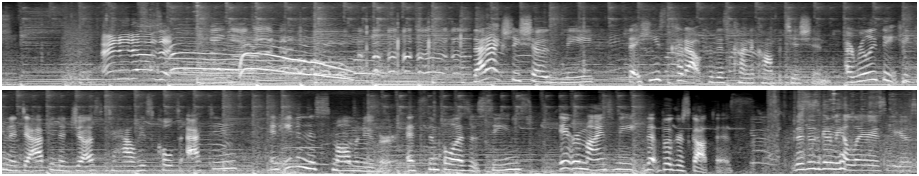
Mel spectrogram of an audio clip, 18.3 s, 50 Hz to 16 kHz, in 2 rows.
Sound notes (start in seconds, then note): 4.2 clapping, cheering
